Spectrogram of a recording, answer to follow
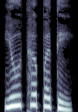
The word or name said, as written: ಯೂಥಪತಿ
